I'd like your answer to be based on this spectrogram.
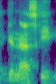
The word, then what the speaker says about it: Gineski: We say Gineski, but like, doesn't make sense phonetically, so it's however you want to interpret it, man.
